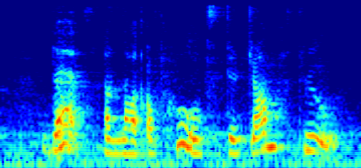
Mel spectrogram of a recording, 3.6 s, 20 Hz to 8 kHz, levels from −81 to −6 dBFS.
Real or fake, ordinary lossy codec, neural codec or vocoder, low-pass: fake; none; codec, 44.1 kHz, 2.6 kbps, SNAC; 7.2 kHz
